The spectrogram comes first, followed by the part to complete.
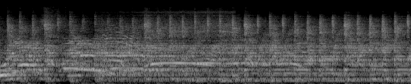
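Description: Live synthpunk music played loud: a fast, even electronic beat under a male singer's vocals, with one long held note in the middle.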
